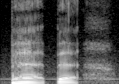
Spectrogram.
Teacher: huruf ba keluarnya huruf keluarnya huruf berasal dari kedua dua bibir yang rapat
